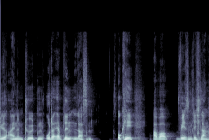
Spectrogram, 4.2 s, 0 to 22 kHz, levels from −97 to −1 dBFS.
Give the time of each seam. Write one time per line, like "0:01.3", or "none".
0:03.0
